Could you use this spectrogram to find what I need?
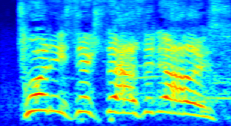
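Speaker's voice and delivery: high shout on the number; shouted bid call. Acted. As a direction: belt out the new bid. Auctioneer calling the bid.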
